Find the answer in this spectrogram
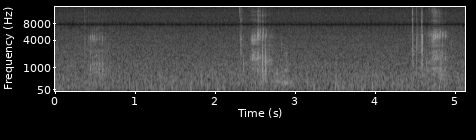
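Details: A male African Grey parrot kept indoors snores quietly: three short, breathy, hissing bursts spaced about two seconds apart, with near silence between them in a small room.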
